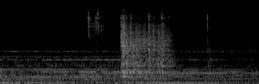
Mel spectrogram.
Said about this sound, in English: Just be a second. I got some dice to roll. Oh my gosh, got a small mountain of dice.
